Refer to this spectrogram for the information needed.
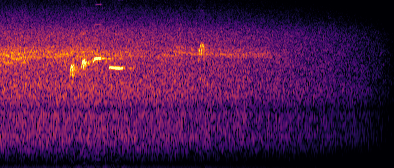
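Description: A few short, high bird chirps sound in a quick cluster, then one more a moment later, over a steady outdoor hiss like wind that fades toward the end, on a path between vineyard plots in a special protection area for birds.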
